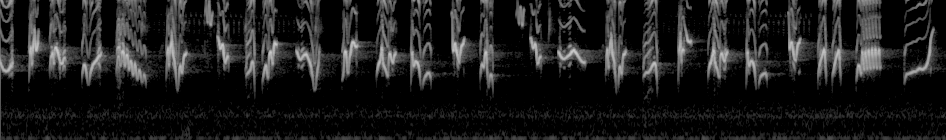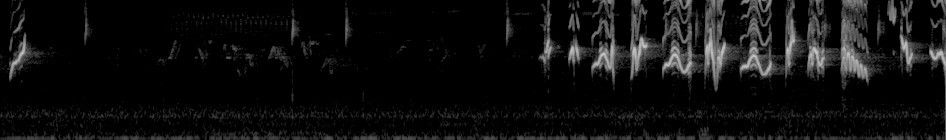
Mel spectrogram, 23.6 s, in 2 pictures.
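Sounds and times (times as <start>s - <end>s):
black-headed grosbeak singing: 0.0s - 12.2s, 18.2s - 23.6s.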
